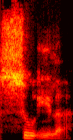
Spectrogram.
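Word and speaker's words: سُئِلَ: Yang atas sa'ala, yang bawah su'ila.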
